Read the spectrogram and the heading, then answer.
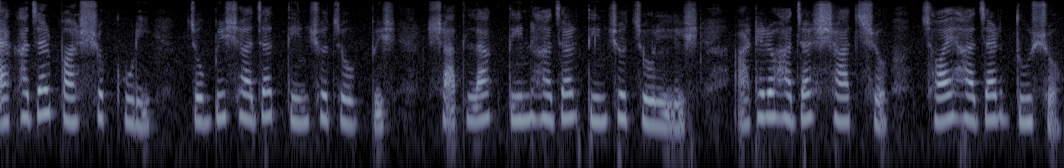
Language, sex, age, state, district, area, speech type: Bengali, female, 18-30, West Bengal, South 24 Parganas, rural, spontaneous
